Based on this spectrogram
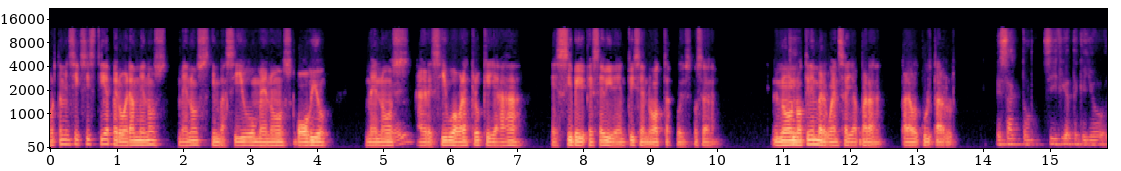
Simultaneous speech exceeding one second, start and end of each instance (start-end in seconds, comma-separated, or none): none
